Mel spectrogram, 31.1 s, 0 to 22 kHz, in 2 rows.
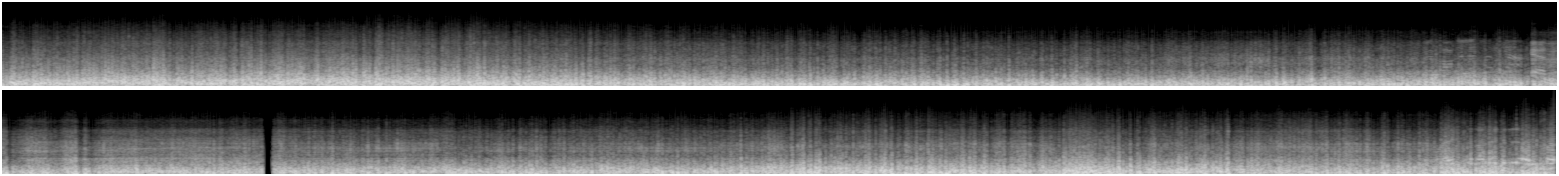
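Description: Loud wind buffeting on an action camera's microphone while a Yamaha R15 V3 motorcycle is ridden at highway speed, with the bike running underneath. The sound cuts out for an instant a little past halfway.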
